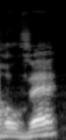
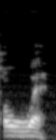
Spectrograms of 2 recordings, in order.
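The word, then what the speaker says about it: הוֶֹה: was, Wahu Howeh, Howeh, some would say, Wahu Hoveh, Hoveh, Hova. Hova means the one who's present, Hova, right? But more correct, ancient, Hebrew pronunciation, Howeh, Howeh, he who be, Yahweh, right?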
